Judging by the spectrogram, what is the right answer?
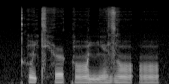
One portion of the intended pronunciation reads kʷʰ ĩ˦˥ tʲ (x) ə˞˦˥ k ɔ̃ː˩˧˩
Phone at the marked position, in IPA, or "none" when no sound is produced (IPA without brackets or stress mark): h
